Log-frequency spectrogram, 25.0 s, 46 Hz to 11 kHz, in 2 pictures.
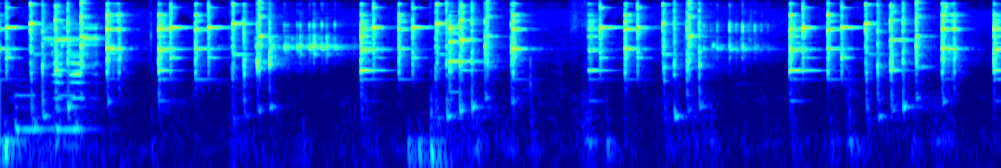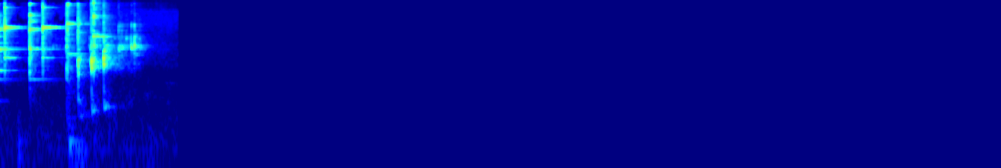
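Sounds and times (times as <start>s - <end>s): phone alert chime tone: 0.0s - 1.5s.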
